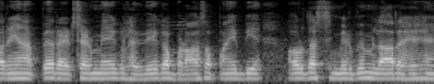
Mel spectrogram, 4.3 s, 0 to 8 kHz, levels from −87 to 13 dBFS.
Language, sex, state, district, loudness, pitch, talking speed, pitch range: Hindi, male, Chandigarh, Chandigarh, -17 LUFS, 135 Hz, 260 wpm, 135-140 Hz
